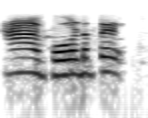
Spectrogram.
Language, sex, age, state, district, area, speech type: Malayalam, female, 45-60, Kerala, Kottayam, urban, conversation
